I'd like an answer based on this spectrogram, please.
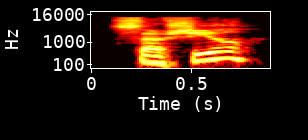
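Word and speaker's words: Xochitl: How that's pronounced. Sashil.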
